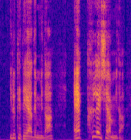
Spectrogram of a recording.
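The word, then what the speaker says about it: ἐκκλησία: 클레시아, 에크클레시아, 액이라고 해야 됩니다. 액, 이렇게 돼야 됩니다. 에클레시아입니다. 이 액은 에크를 줄여서 발음한 겁니다.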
